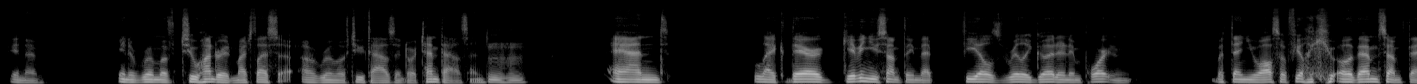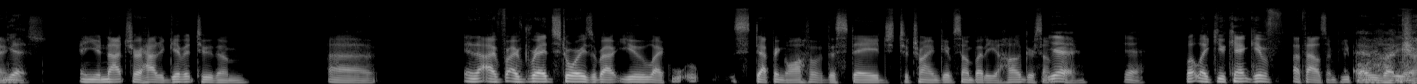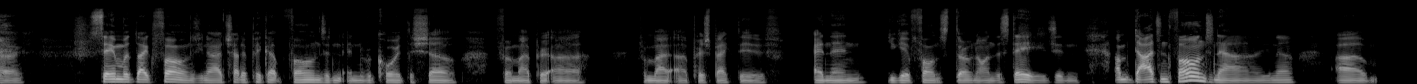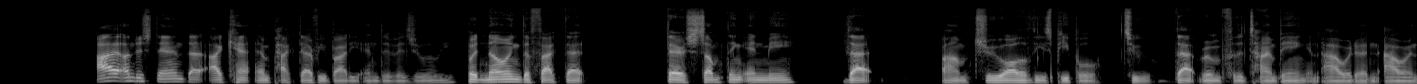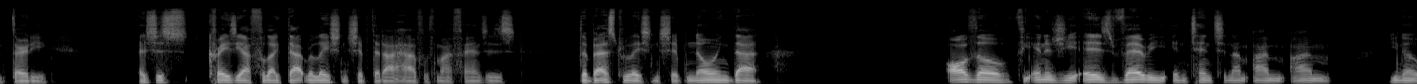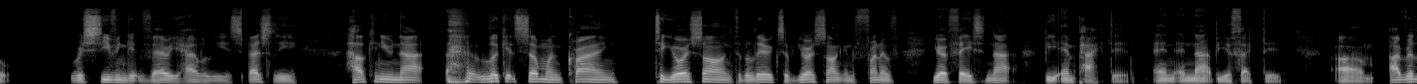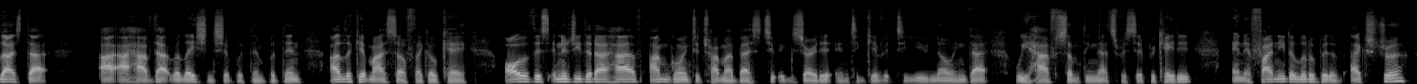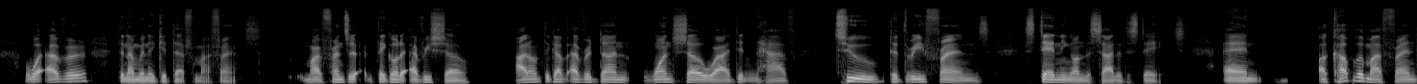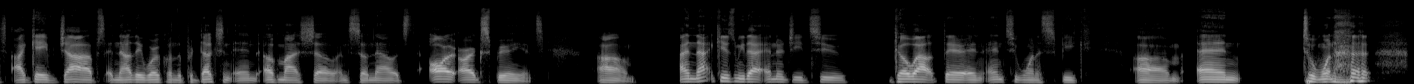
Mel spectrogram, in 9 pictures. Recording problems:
none

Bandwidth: 14.5 kHz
